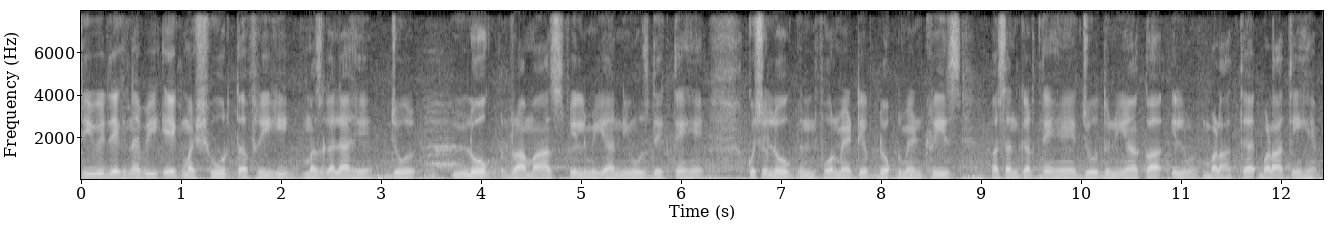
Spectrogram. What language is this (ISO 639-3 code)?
urd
